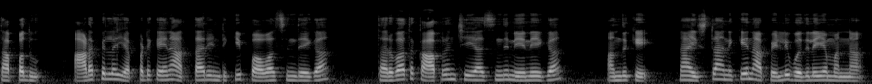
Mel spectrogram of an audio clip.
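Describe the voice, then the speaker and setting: A woman's voice: mid-range voice, steady tone, a little fast, clean tone, lightly acted. Woman reading as a naive younger sister. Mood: confiding.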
